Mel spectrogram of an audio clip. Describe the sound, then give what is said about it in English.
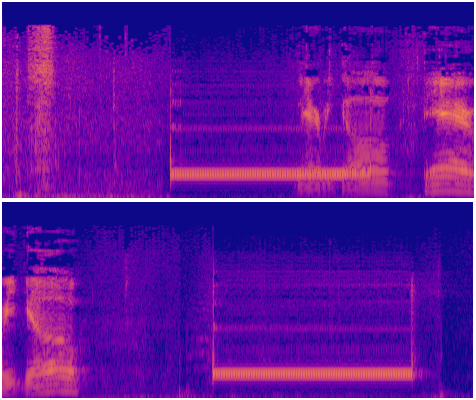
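A steady telephone dial tone hums for about two seconds, cuts off while a man speaks briefly, then the same flat tone returns for another two seconds. “Can we get John on the phone now? Right now?”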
